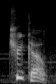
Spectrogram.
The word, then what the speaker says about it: Treecko: post-Gen 1 that I like are Cyndaquil and Treecko. Trico, actually, is how you pronounce that.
